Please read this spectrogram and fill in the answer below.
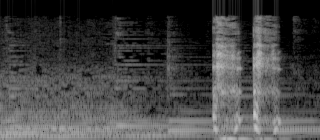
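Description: Soft film background music with held tones, then two short coughs near the end, about a third of a second apart and louder than the music.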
